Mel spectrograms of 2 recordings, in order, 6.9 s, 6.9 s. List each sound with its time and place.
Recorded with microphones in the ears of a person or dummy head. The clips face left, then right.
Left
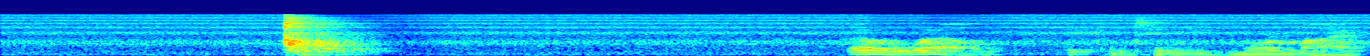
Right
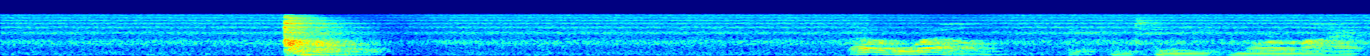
1.4 s a gunshot: 5° right (ahead or behind), 1.1 m
4.2 s a man speaking: 60° left (ahead or behind), 4.5 m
